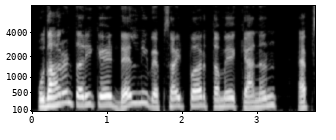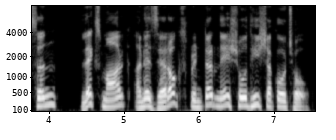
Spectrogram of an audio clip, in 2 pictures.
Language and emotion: Gujarati, neutral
